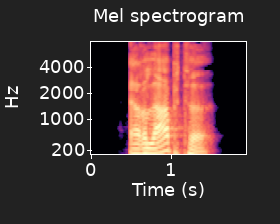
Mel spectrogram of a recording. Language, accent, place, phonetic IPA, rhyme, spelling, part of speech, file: German, Germany, Berlin, [ɛɐ̯ˈlaːptə], -aːptə, erlabte, adjective / verb, De-erlabte.ogg
- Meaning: inflection of erlaben: 1. first/third-person singular preterite 2. first/third-person singular subjunctive II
